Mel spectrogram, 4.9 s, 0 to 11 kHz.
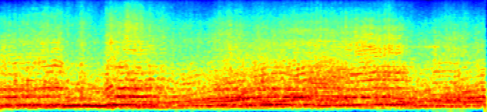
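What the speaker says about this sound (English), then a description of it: "urging the warm into the tyres, really aggressively weaving and accelerating the car up towards the grid" Several Formula Renault 2.0 race cars at Silverstone weave and accelerate toward the starting grid, their engine drone loud and continuous, with overlapping whines rising and falling throughout.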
